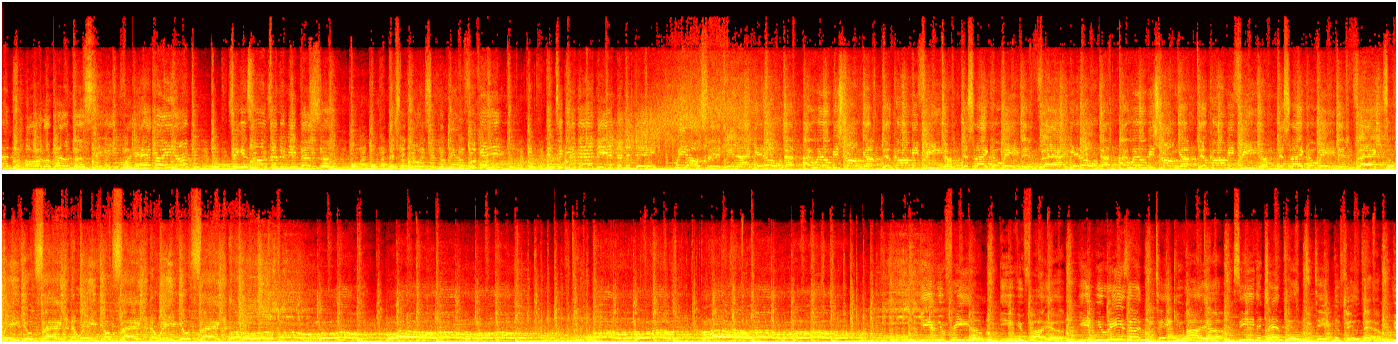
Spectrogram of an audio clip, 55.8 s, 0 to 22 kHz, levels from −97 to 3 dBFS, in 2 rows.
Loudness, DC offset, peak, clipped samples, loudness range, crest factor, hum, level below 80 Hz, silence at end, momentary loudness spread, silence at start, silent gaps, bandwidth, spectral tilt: -17 LUFS; under 0.1%; -4 dBFS; under 0.1%; 1 LU; 12 dB; none; -24 dBFS; 0 s; 3 LU; 0 s; none; over 20 kHz; -4 dB/octave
